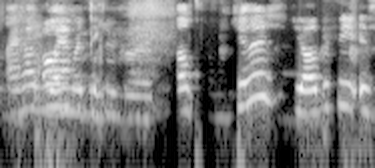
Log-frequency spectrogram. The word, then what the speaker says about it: Chile: Because I've been saying Chile. Well, how do you say it? Say it the right way. Chile.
